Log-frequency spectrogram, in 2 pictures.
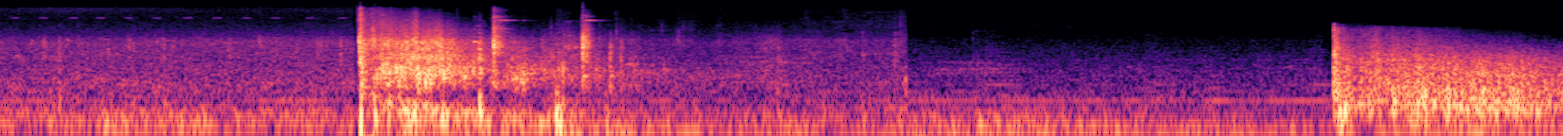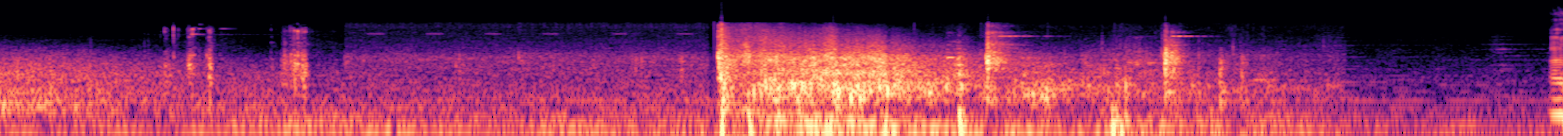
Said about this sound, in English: A volley of shots rang out, sealing the fate of all.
